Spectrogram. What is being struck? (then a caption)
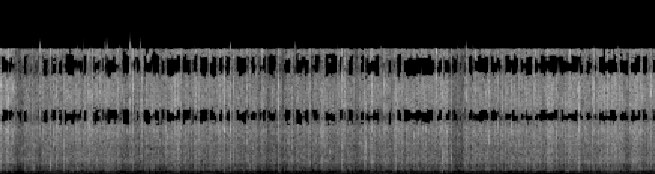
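Dried lemon balm leaves. Hands knead and crush a pile of dry lemon balm leaves resting on a towel, pressing them with the fingertips. A steady, bright crackling rustle continues throughout with no clear pauses, the crisp crinkling concentrated in the high range with almost no low end.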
